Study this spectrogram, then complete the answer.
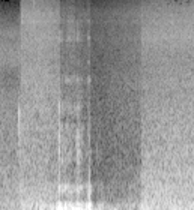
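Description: Waterfall on a forest hiking trail near Kinney Lake on the Berg Lake route in Canada, heard as a steady broadband rush with a brief rustle from the recordist partway through.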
